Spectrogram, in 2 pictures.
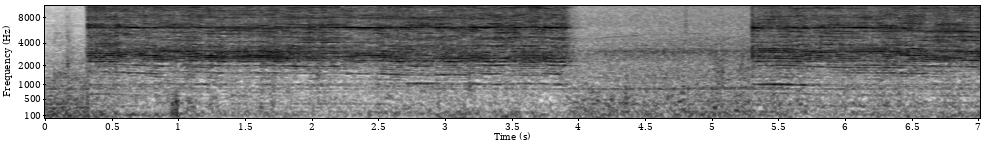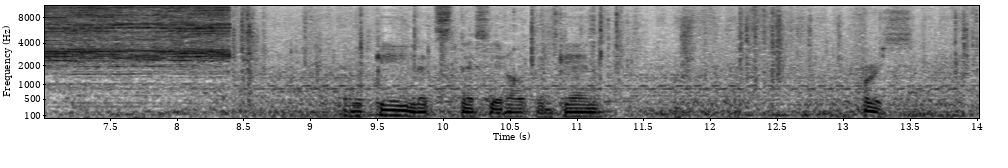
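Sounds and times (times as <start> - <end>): small motor whining: 0.3 - 8.4.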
